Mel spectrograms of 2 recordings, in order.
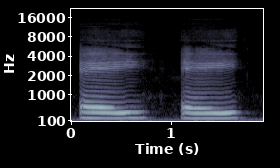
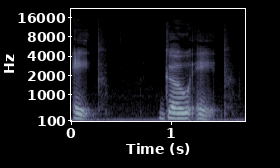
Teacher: It begins with the A as in say diphthong. Make sure you drop your jaw enough for the first sound of that diphthong. A, P. And finally, the P sound.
